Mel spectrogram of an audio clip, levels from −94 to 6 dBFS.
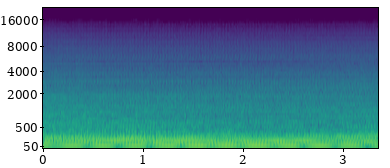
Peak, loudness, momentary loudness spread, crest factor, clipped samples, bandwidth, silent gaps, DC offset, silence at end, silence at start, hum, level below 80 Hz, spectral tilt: -10 dBFS; -23 LUFS; 2 LU; 12 dB; under 0.1%; 8.8 kHz; none; under 0.1%; 0 s; 0 s; none; -26 dBFS; -8.5 dB/octave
